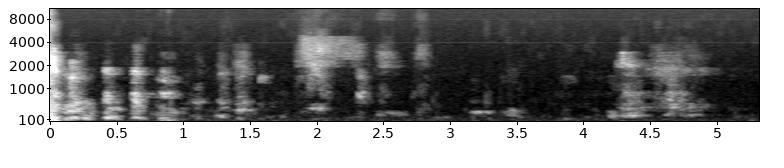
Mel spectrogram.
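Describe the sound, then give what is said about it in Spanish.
A dog makes a series of short whines and snuffling noises in a room, coming in uneven bursts with a brief sneeze-like huff in the middle. “Saca al perro, por favor.”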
